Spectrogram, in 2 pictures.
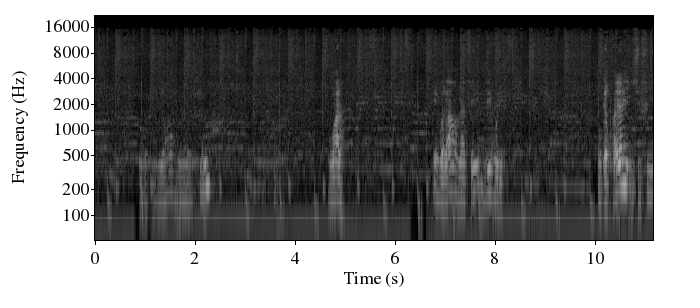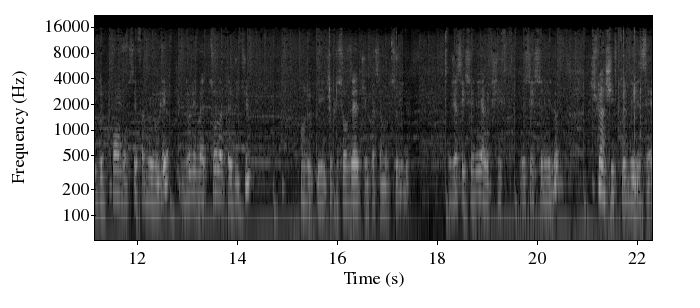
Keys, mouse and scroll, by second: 0.1 click, 4.1-7.4 middle drag, 8.8-11.5 middle drag, 14.1-15.9 middle drag, 15.6 KP_Subtract, 16.0 z, 18.0-21.7 middle drag, 19.4-21.7 drag, 21.7 shift+d.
